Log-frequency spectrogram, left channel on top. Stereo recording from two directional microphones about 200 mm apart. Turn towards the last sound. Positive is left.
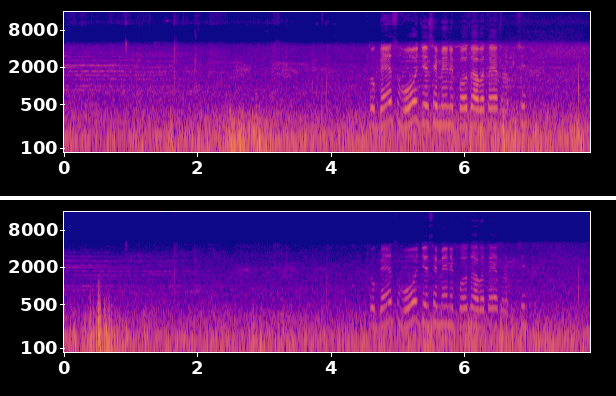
turn(degrees=-15)  # may be behind; listen again after turning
